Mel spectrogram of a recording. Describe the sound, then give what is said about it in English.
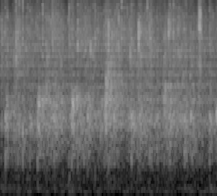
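A crowd applauds with a steady, dense wash of many hands clapping at once, holding an even, fairly soft level from start to finish with no voices on top. “Yeah, you can clap.”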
